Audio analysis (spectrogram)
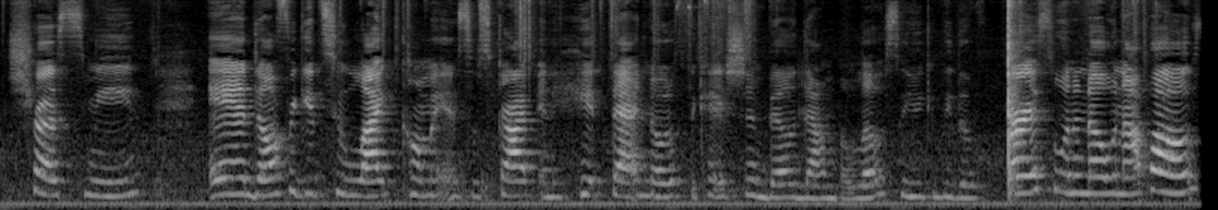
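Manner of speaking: loud, bright, pumped-up channel intro; YouTuber intro voice. Acted. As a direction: sell it like a hyped host.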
